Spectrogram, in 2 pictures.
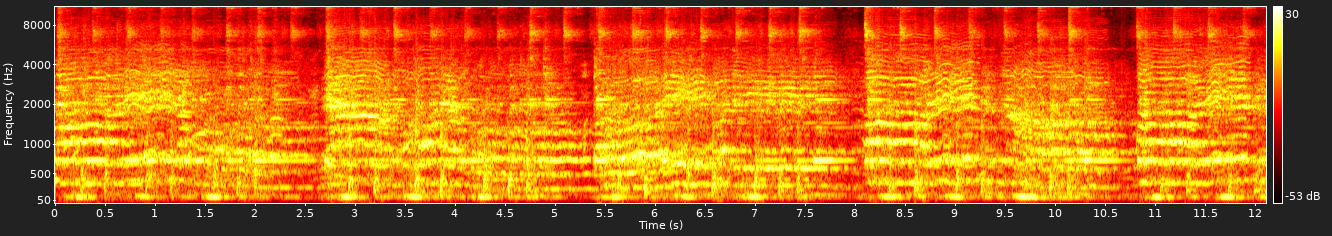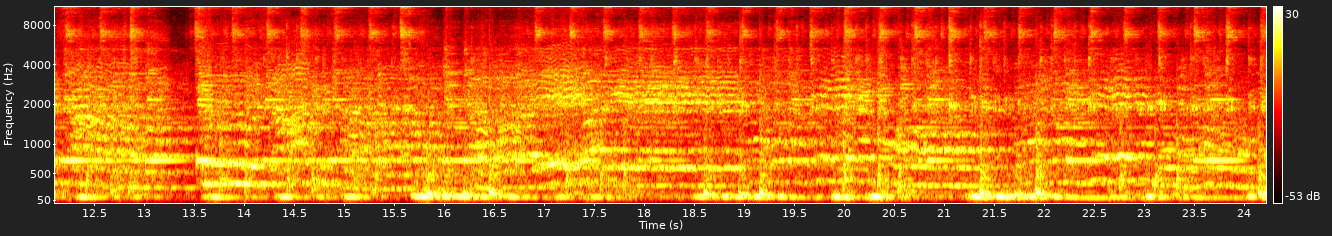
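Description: Kirtan music from a women's group: voices singing a devotional melody over jingling percussion and a drum keeping a steady beat.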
